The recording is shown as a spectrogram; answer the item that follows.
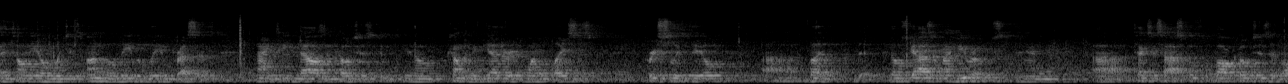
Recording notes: Q&A at Big 12 media days 2016.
